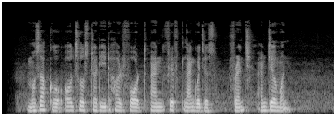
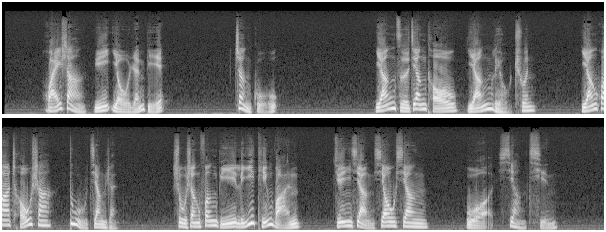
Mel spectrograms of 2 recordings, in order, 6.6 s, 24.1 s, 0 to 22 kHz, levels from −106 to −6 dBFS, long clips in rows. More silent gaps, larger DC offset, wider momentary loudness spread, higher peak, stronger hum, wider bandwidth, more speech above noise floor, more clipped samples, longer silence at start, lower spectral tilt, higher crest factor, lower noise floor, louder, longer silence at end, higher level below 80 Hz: neither; neither; second, 8 LU vs 11 LU; second, -10 dBFS vs 0 dBFS; second, none vs 50 Hz at -50 dBFS; second, 11 kHz vs 13.5 kHz; second, 26 dB vs 37 dB; neither; second, 0.5 s vs 0.85 s; first, -7.5 dB/octave vs -6 dB/octave; about the same, 18 dB vs 18 dB; about the same, -53 dBFS vs -53 dBFS; second, -28 LUFS vs -18 LUFS; second, 0.5 s vs 0.95 s; second, -64 dBFS vs -40 dBFS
